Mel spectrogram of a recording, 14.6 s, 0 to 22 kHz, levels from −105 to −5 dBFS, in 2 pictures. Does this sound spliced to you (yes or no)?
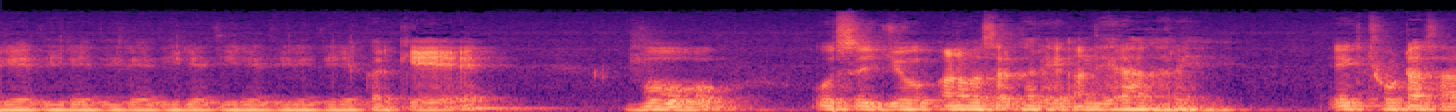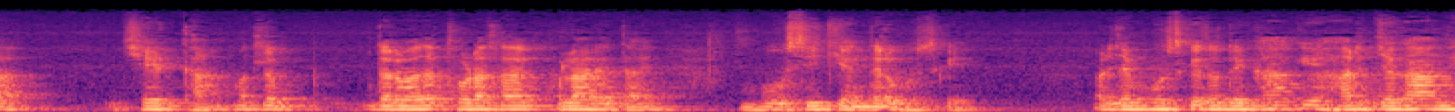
no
